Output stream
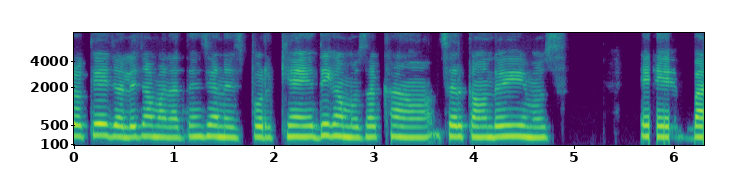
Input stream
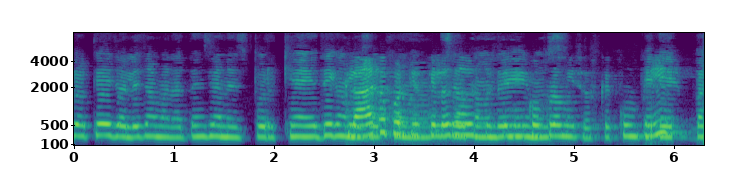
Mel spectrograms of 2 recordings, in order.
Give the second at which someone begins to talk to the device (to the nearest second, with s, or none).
3 s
